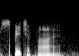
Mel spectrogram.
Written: Speechified

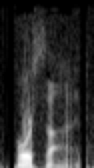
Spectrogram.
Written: Foreside

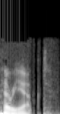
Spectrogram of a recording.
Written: Periapt

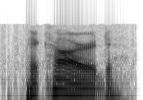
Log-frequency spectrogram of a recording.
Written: Picard

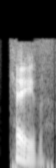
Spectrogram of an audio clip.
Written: Caving

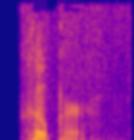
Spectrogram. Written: Cooper

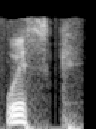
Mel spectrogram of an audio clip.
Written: Whisking

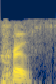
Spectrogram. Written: Crwth

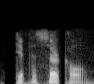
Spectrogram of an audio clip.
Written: Diphycercal

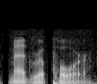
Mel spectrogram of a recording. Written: Madrepore

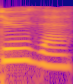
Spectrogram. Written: Duse

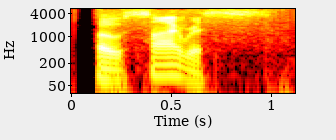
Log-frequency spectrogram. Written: Osiris

